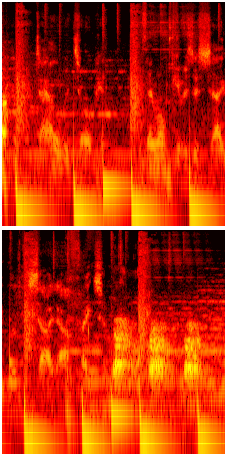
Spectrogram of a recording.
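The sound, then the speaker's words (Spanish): Dogs belonging to the speaker's cousins bark in a steady run of sharp, fairly loud barks, roughly one every half second to second, with a few higher yips mixed in. “Aquí los perros de mis primos nos saludan.”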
